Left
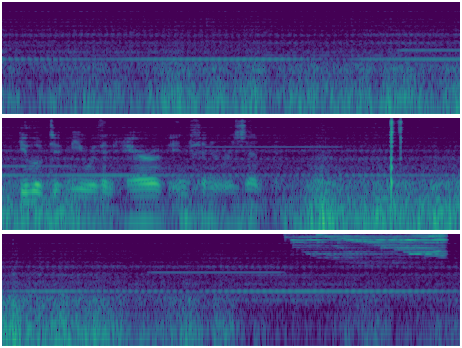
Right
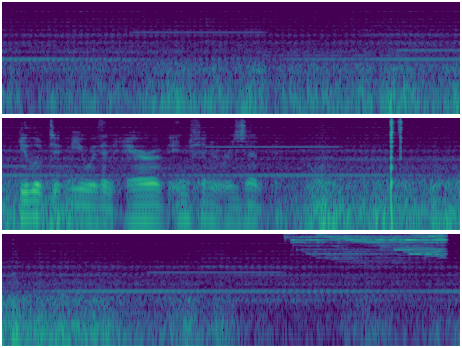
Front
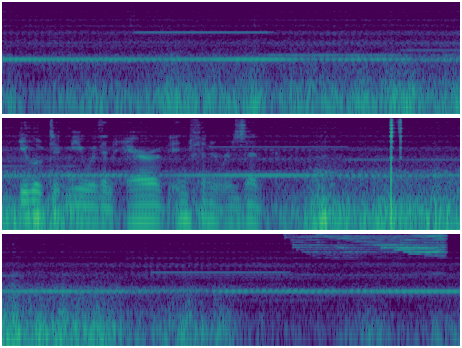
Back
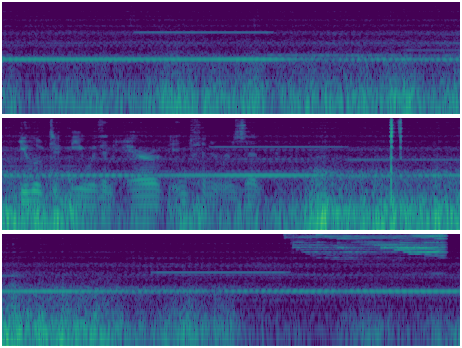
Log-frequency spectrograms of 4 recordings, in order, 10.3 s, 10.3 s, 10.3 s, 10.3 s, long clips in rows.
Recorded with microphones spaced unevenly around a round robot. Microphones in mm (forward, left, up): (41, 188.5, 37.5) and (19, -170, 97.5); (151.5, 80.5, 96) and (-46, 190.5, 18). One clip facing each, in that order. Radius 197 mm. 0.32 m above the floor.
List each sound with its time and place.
3.6 s a man speaking: 40° right; by 5.6 s 25° right
6.3 s a crack: 40° right
9.0 s a chime: 170° right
